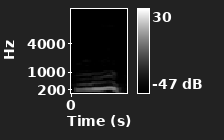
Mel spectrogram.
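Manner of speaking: loud "mm" of relish; emphatic yummy hum; food sound. Real, not acted. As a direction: hum with appetite. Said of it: "That was a food sound".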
